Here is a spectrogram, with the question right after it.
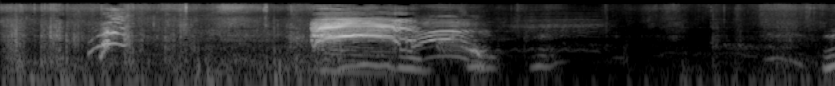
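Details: Young goats with a small child at play: one loud, harsh, bright bleat lasting under a second and falling away at the end, preceded by faint chatter and followed by a short quieter cry.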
